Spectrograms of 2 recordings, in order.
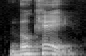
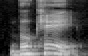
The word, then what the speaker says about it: bouquet: brusha brusha number four bouquet bouquet Q gives the sound cup and T is silent bouquet say this word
